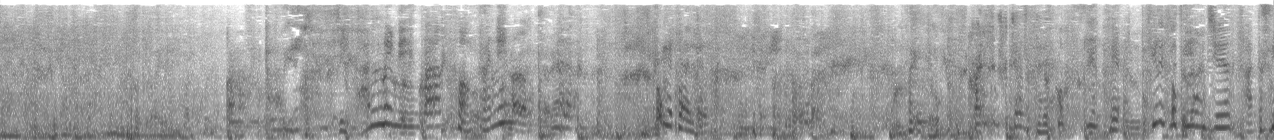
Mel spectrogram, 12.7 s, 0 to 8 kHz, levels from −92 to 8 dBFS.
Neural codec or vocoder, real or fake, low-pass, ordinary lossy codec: codec, 24 kHz, 1.5 kbps, HILCodec; fake; 7.2 kHz; MP3, 32 kbps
